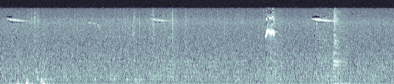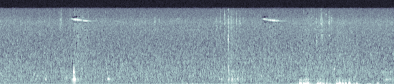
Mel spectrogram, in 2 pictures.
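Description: A large bird tears at prey with soft rustling and tugging.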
